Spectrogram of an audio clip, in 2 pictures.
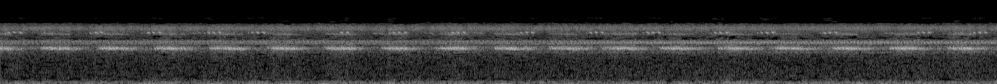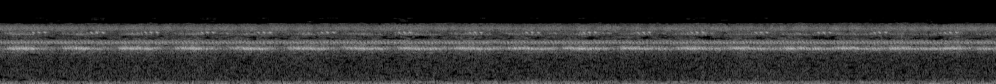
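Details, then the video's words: Night ambience of crickets with blowing wind: a continuous dense high-pitched trill that pulses almost twice each second without pause, backed by a soft low hum. "บรรยากาศธรรมชาติยามค่ำคืน เสียงลมพัด จิ้งหรีดร้อง"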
